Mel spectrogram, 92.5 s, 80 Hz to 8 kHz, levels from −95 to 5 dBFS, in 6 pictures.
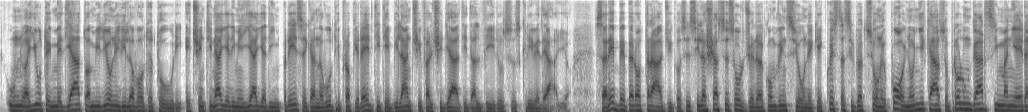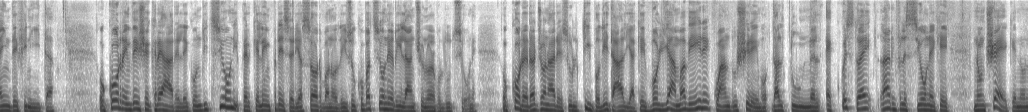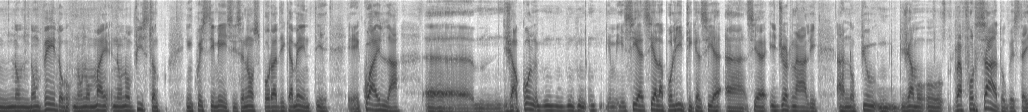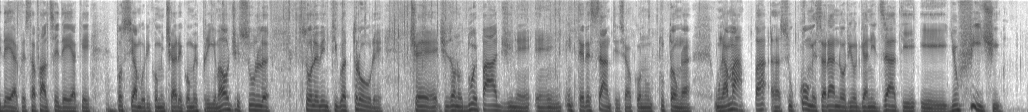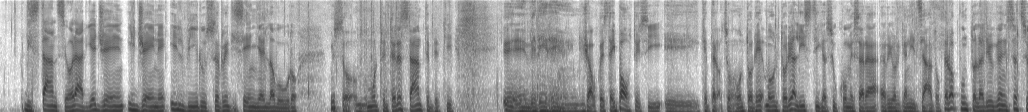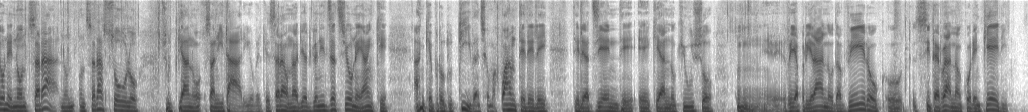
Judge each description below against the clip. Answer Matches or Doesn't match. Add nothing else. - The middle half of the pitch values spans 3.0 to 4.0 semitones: Matches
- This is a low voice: Matches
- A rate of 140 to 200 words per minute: Matches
